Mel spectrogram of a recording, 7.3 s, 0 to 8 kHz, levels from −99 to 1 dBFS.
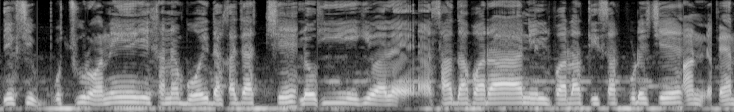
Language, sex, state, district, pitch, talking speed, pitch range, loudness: Bengali, male, West Bengal, Kolkata, 125 Hz, 140 wpm, 115-125 Hz, -20 LUFS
